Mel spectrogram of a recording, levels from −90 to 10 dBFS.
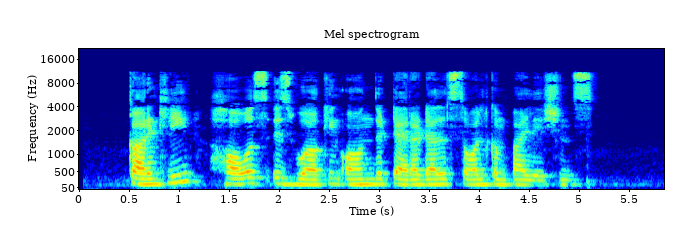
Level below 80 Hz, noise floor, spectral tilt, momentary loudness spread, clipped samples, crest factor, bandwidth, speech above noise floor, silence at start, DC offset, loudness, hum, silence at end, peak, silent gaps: -62 dBFS; -62 dBFS; -4.5 dB/octave; 9 LU; under 0.1%; 22 dB; 11.5 kHz; 39 dB; 0.5 s; under 0.1%; -23 LUFS; none; 0.75 s; -2 dBFS; none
